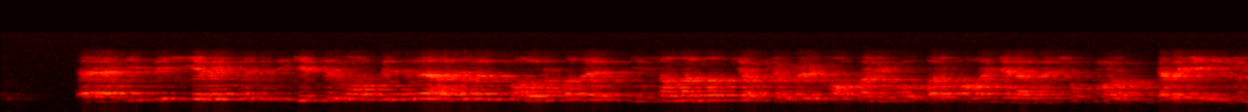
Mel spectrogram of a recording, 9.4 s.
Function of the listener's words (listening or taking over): listening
